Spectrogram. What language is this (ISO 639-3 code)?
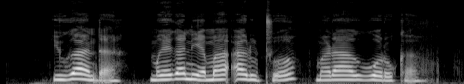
kik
